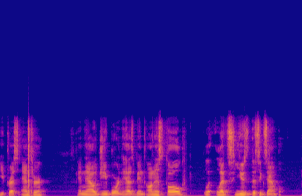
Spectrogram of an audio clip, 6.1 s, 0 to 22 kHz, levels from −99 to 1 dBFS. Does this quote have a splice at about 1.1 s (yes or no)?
no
